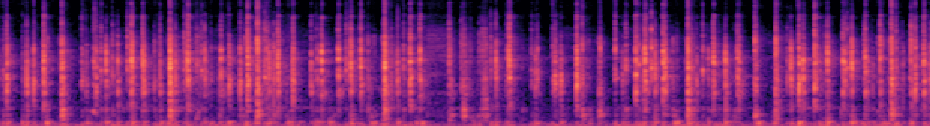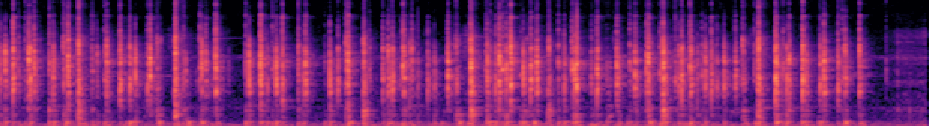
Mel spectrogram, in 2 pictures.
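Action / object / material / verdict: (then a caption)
tap / mechanical keyboard with plastic keycaps / plastic / none. Both hands type with their fingertips on a compact white mechanical keyboard with plastic keycaps and a backlight shifting from green to red, resting on a wooden desk. A steady, unhurried stream of short, bright, clicky key taps continues for about fifteen seconds, with little low end and no ringing after each press.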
